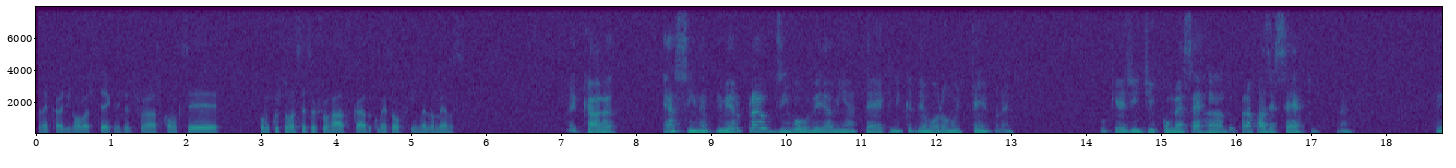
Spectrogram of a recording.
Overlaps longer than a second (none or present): none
